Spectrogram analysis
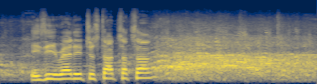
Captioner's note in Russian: смех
